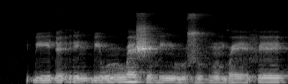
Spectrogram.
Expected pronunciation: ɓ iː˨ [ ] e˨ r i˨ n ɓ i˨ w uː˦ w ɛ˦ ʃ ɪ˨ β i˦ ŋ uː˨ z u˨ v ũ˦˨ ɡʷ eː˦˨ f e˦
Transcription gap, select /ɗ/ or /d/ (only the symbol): ɗ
